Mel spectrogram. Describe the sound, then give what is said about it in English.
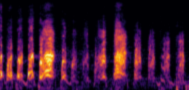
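A person imitates a squawking chicken being pulled backwards by its tail feathers while eating, letting out a rapid, uneven string of about a dozen harsh, nasal clucks and squawks, fairly loud, with no other talking. “And I'd go out there, and them chickens start eating, and I'd get them by the tail feathers, and I'd pull them backwards. They go.”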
